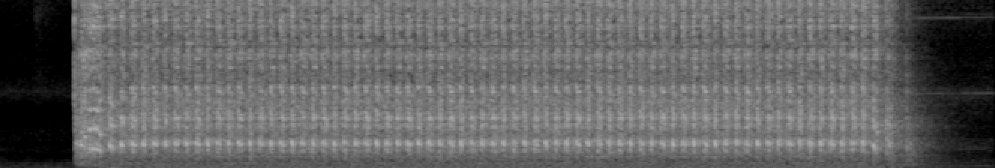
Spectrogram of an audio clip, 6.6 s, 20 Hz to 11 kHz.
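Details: Yamaha FZ6 during spark test: starter spins the engine steadily for about five seconds but it never catches; cranks with no start.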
